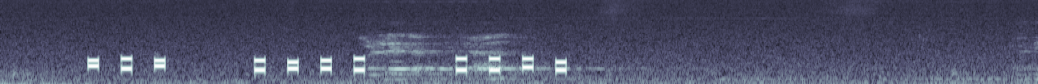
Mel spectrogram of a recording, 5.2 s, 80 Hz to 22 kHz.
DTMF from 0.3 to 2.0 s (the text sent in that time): 060 2453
